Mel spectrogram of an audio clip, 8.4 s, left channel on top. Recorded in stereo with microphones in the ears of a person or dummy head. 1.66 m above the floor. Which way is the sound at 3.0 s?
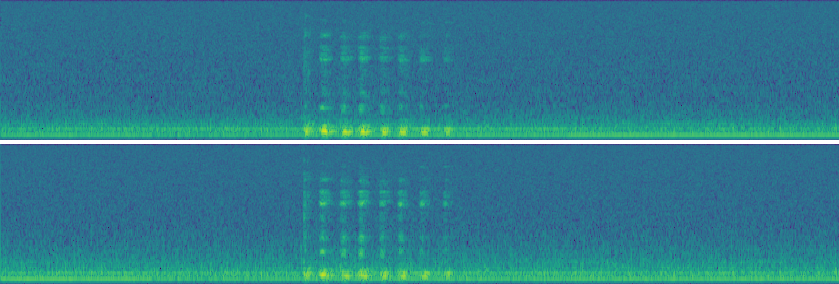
55° right (ahead or behind).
